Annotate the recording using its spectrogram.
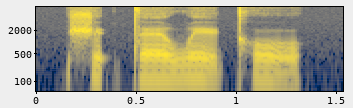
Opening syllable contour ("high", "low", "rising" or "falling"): high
